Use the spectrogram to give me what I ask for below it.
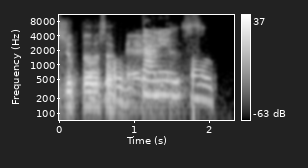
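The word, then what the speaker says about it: Tunnel: টানেল। Tutorial. টানেলের এখন German উচ্চারণের ক্ষেত্রে আমরা টুনেল বলি, ঠিক আছে?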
